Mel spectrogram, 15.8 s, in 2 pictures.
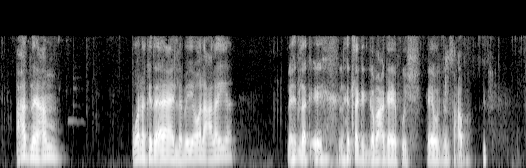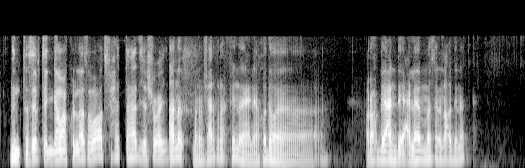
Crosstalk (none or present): none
